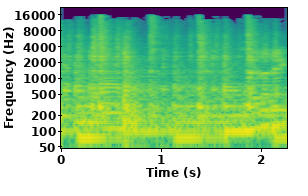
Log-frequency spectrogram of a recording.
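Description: Live band playing an instrumental passage of a rockabilly-country song: Telecaster-style electric guitar over bass and a drum kit keeping a steady beat.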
